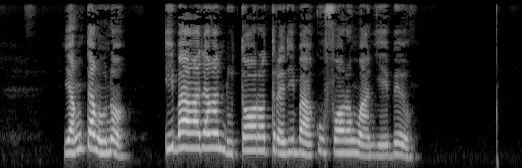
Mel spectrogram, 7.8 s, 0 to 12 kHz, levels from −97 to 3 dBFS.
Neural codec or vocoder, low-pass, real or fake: none; 10.8 kHz; real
